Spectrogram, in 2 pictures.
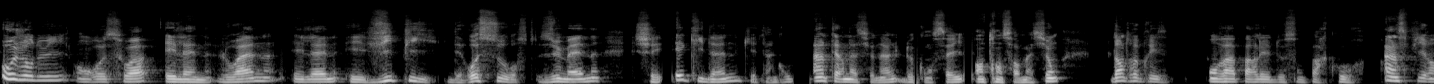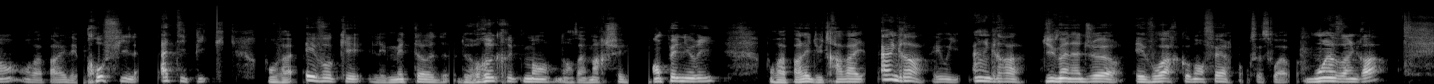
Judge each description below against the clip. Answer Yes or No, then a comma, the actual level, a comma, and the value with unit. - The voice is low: Yes, low, 125 Hz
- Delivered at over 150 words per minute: No, slow, 145 wpm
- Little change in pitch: No, average, 4.5 semitones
